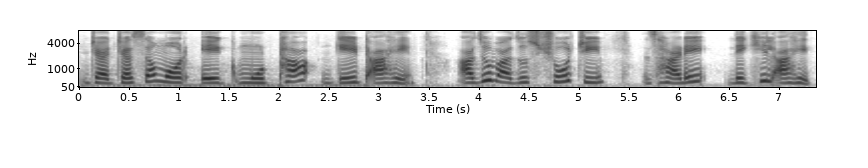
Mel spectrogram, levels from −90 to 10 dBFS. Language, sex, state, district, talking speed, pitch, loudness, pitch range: Marathi, female, Maharashtra, Aurangabad, 90 wpm, 250 Hz, -15 LUFS, 240-275 Hz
